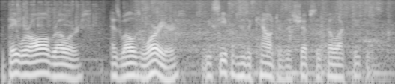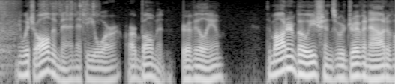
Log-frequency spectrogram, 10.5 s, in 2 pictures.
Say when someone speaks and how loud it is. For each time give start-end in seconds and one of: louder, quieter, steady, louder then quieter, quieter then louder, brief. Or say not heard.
0.0-8.2 quieter
8.8-10.5 brief.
